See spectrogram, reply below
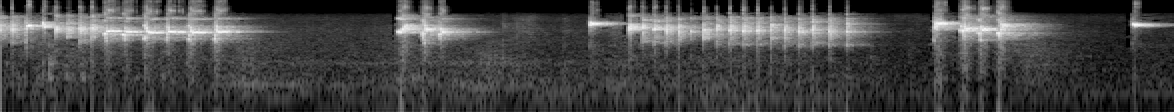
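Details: Lovebird song played to lure and stimulate young birds: bursts of shrill, buzzy, rattling chatter, each about a second long, separated by short pauses and ending with a thin high whistle.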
